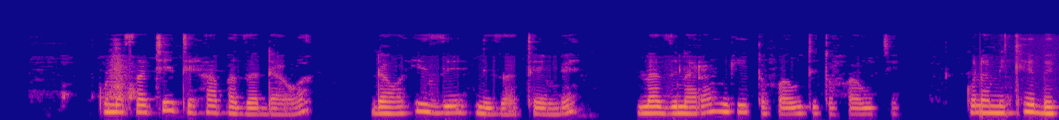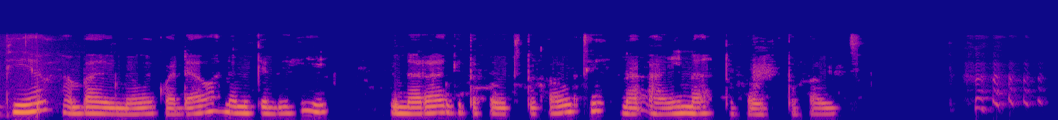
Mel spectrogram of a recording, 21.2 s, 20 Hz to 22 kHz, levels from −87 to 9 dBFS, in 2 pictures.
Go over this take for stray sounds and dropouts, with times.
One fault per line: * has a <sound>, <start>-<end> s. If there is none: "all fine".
* has a laugh, 20.1-21.1 s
